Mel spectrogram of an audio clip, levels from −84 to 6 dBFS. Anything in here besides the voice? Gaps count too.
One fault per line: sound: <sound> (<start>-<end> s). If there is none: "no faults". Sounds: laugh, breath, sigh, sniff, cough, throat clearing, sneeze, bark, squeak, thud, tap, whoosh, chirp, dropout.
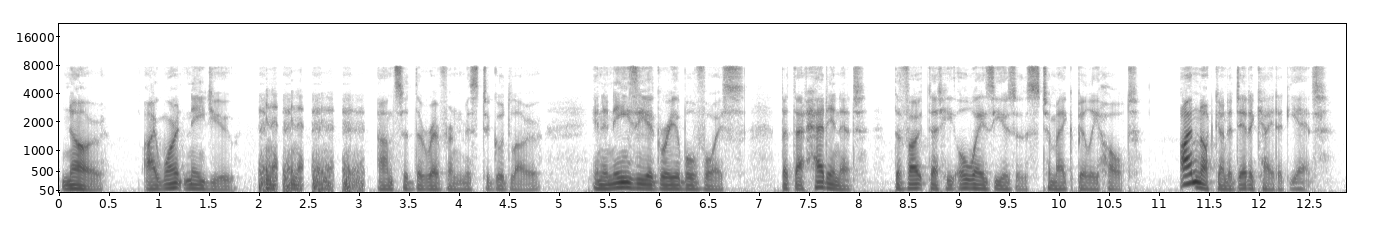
sound: laugh (2.0-3.1 s)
